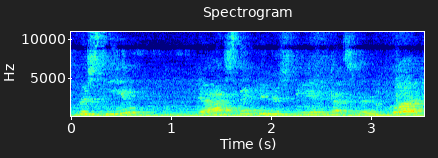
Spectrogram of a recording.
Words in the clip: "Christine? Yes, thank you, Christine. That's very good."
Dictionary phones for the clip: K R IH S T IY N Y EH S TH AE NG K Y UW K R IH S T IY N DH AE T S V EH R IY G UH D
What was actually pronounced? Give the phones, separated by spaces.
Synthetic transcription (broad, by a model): K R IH S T IY N Y EH S T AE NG K Y UW K R IH S T IY N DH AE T S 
